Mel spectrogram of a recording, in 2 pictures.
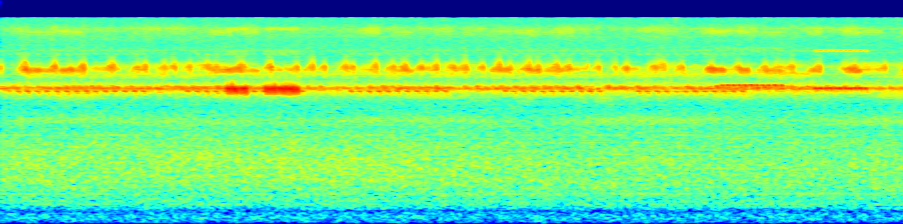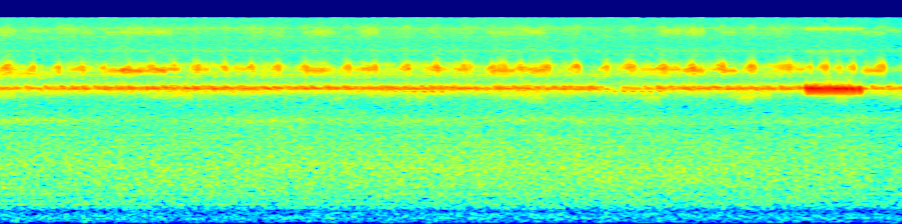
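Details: Crickets sing through the night in an unbroken shrill, even trill, with short louder buzzing phrases near two seconds and again at about seventeen seconds over a faint background hiss.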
